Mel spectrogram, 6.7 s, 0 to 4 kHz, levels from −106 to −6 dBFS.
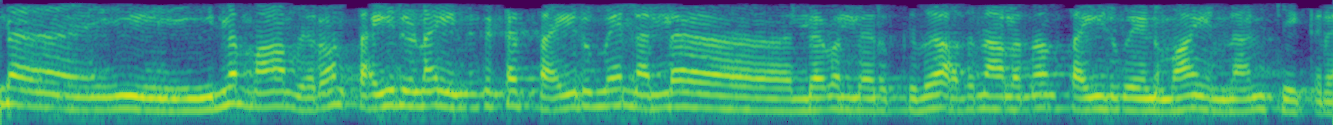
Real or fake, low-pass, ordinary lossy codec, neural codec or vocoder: fake; 3.6 kHz; MP3, 32 kbps; codec, 16 kHz, 16 kbps, FreqCodec, larger model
